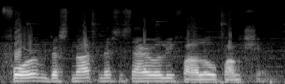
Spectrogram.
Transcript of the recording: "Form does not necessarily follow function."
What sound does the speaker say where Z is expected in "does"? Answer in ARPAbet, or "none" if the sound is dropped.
S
